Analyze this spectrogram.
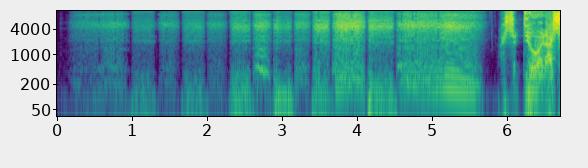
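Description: A young man talks close to a microphone, amused.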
